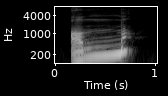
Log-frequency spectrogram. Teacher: on entend pas le h, on entend juste la voyelle o. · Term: lettre muette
